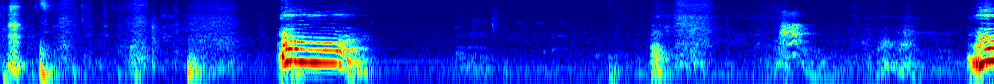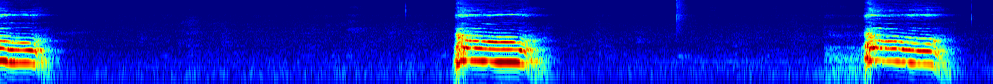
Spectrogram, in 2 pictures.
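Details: Bloodhound attempting to play with a cat gives four loud, drawn-out baying barks spaced several seconds apart, each rich and harmonic, with soft rustling and movement noises in the pauses.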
